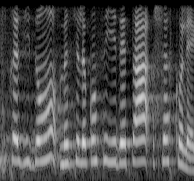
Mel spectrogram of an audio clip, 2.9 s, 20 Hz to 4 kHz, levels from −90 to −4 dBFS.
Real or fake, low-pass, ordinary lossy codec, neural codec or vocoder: fake; 3.6 kHz; none; codec, 24 kHz, 3.1 kbps, DualCodec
